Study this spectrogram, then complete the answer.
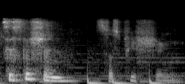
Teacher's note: The accent falls in the second syllable.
